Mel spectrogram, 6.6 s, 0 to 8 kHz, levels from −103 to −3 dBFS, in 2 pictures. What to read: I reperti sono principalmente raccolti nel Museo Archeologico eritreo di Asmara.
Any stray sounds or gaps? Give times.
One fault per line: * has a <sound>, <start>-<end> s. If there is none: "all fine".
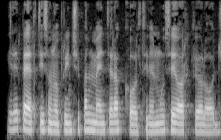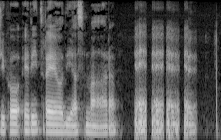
* has a laugh, 5.3-6.3 s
